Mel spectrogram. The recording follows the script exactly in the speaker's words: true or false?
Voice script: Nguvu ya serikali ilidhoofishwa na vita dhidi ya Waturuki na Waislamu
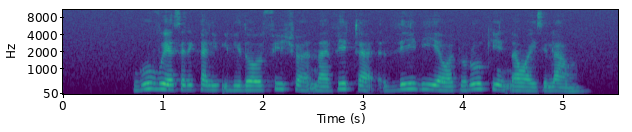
true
